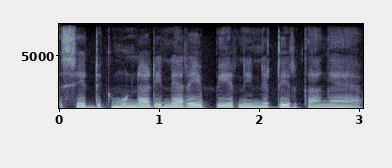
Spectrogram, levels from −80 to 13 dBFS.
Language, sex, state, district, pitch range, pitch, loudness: Tamil, female, Tamil Nadu, Nilgiris, 165-190 Hz, 180 Hz, -11 LUFS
